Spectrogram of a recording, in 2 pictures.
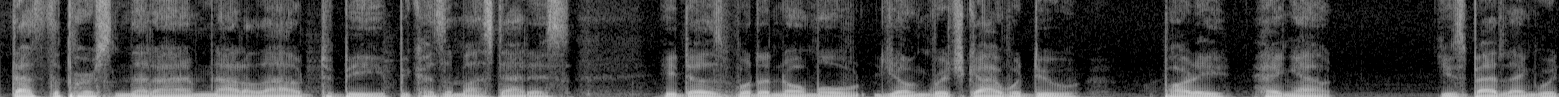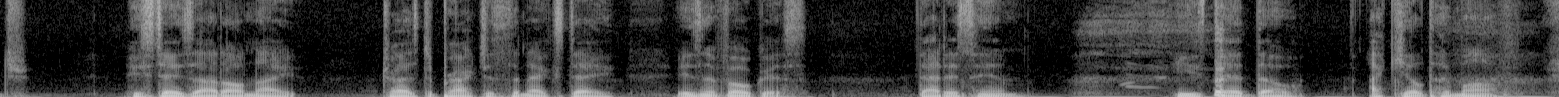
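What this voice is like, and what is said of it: Bad Shaquille O'Neal impression. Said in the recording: “a bad Shaq impression, arguably worse than his free throw attempts”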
